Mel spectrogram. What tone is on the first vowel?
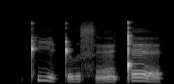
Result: falling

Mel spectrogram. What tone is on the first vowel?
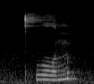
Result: rising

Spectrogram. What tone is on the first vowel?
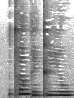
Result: high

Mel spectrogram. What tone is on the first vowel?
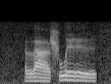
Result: low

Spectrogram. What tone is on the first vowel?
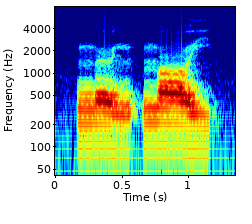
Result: low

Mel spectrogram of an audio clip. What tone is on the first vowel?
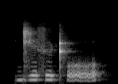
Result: high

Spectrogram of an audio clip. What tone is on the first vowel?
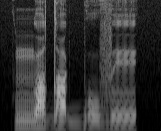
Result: falling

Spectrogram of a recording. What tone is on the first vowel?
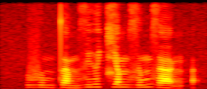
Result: low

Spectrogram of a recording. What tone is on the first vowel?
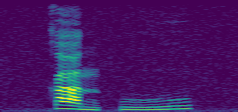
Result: falling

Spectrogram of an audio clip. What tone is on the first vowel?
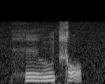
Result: low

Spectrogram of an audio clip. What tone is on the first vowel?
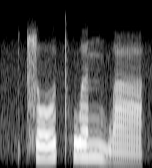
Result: rising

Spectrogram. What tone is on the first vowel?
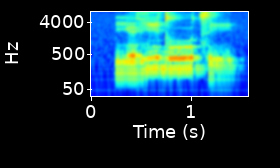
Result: low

